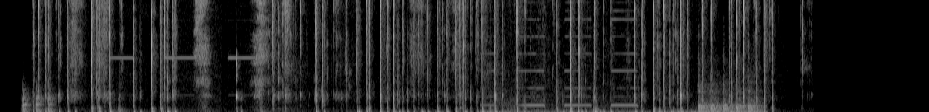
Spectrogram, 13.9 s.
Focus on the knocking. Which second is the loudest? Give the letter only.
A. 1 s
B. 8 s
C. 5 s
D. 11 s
D.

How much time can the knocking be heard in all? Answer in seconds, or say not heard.
2 s.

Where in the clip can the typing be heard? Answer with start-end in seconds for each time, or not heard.
0.5-12.2.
